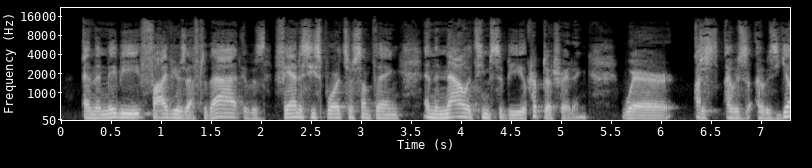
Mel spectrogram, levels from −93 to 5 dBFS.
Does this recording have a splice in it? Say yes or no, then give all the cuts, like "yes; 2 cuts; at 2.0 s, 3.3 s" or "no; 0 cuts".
yes; 3 cuts; at 2.0 s, 4.6 s, 6.4 s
